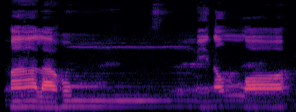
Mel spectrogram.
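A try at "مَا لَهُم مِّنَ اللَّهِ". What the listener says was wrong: Tapi terlalu lama itu.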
